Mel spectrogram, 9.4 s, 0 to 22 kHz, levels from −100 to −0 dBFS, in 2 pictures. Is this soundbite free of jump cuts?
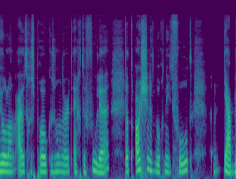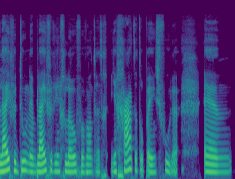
no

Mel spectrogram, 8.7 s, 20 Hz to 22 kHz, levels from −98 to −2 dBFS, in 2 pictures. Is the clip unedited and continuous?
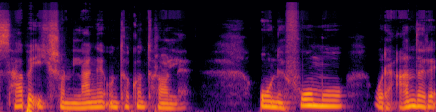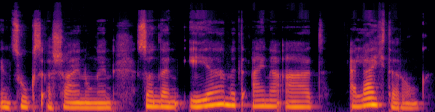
yes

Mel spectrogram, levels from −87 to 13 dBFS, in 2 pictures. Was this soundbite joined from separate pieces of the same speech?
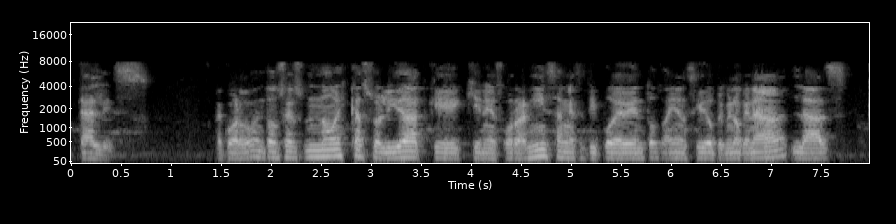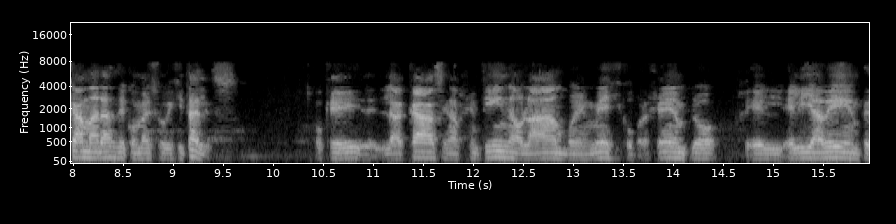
yes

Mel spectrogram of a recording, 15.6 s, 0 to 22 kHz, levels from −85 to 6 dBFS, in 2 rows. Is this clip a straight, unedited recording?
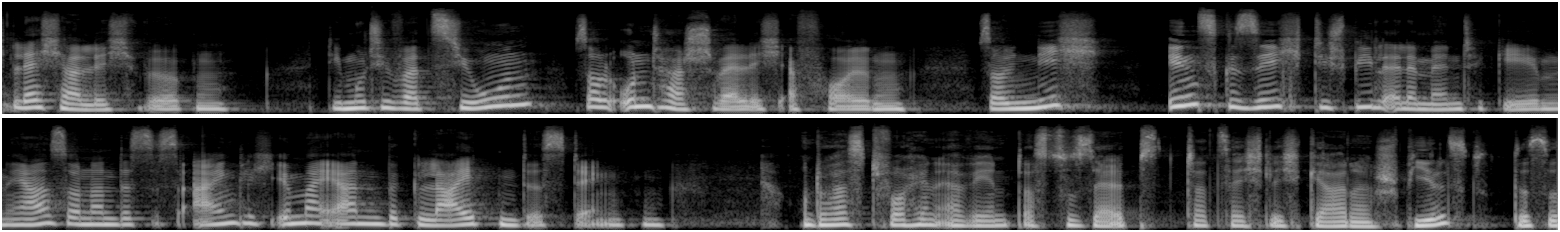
yes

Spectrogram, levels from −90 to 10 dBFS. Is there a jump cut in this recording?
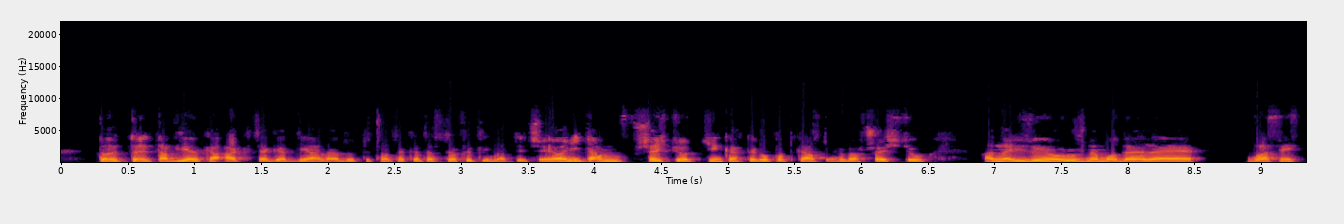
yes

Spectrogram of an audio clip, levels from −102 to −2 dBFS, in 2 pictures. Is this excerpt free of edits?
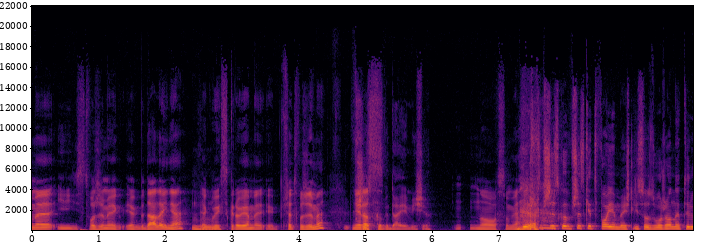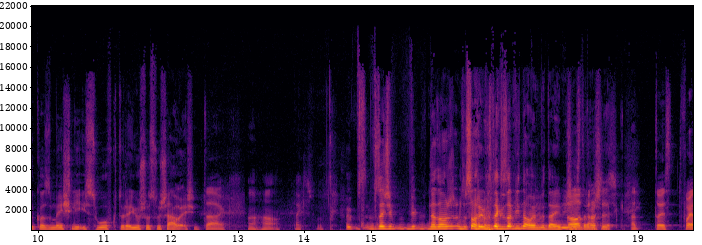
no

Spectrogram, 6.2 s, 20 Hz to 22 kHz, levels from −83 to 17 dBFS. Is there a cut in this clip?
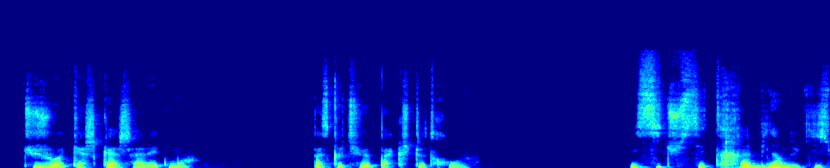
yes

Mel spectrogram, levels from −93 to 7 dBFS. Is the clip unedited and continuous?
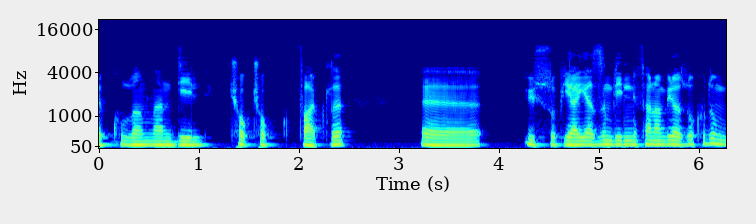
yes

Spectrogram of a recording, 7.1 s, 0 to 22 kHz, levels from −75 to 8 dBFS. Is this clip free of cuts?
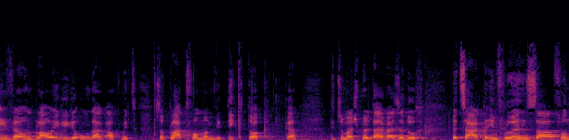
yes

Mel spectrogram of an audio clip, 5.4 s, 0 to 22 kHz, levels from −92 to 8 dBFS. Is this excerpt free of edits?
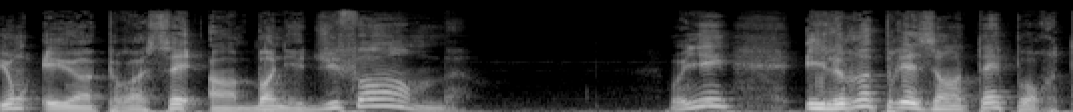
yes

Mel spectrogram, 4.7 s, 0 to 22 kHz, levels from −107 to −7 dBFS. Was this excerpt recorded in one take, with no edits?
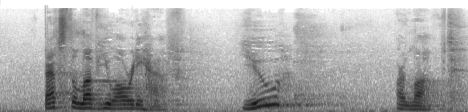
no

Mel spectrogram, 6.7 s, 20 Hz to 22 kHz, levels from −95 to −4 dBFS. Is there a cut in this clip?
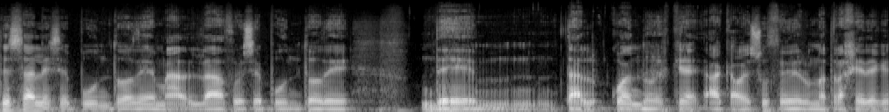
no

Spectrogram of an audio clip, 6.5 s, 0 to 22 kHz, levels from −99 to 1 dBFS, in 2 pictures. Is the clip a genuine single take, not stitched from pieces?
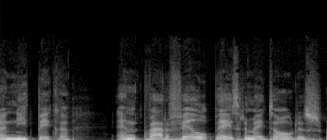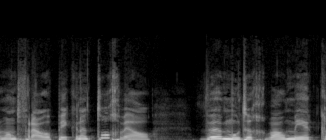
no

